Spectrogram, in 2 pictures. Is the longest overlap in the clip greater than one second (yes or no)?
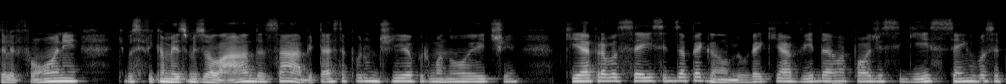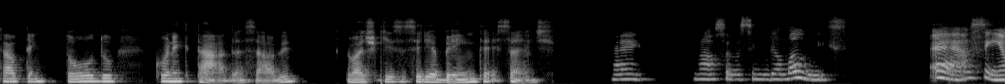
no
